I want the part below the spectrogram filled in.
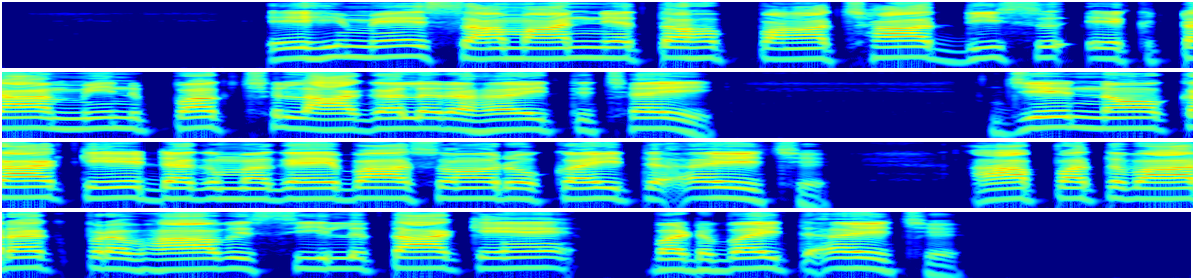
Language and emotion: Maithili, neutral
